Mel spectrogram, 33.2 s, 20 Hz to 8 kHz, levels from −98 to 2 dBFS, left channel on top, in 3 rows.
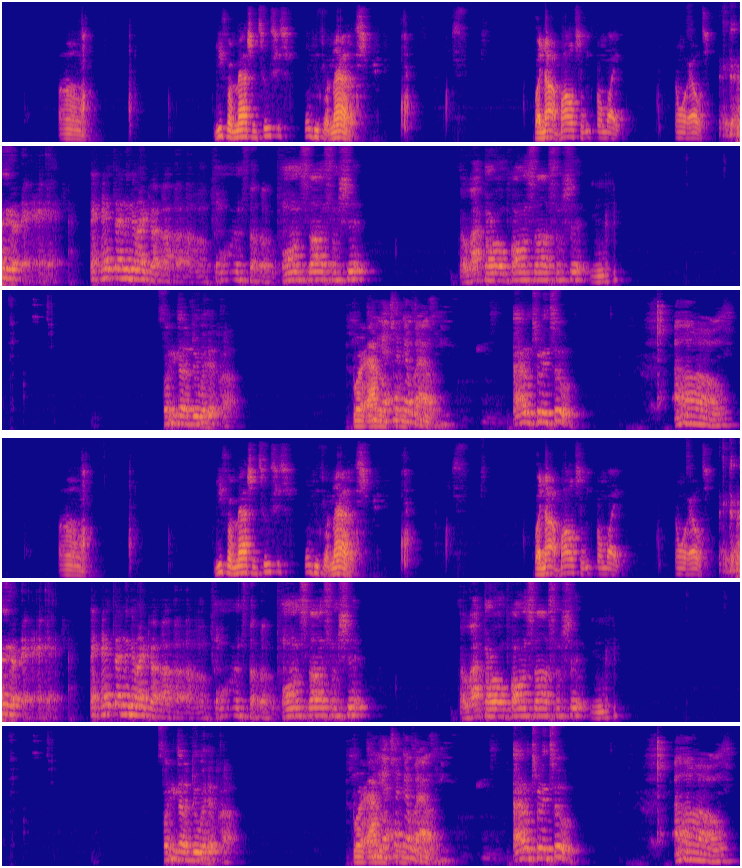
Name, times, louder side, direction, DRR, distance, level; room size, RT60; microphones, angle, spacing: voice 1, 0.9-1.3 3.2-5.5 6.8-6.9 8.0-9.2 10.1-10.6 19.9-20.2 27.4-27.9, left 2 dB, 15° left, 9 dB, 0.4 m, -31 dB
voice 2, 10.8-11.8 12.4-16.4 17.9-19.7 24.6-25.6 29.8-30.6, right 1 dB, 25° right, -2 dB, 4.4 m, -35 dB
voice 3, 27.3-28.8 31.8-33.0, equal, 5° right, -3 dB, 5.7 m, -36 dB
17.5 x 7.4 x 2.2 m, 0.32 s
head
